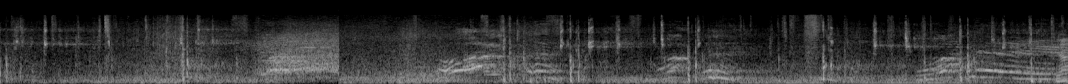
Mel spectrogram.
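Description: Tennis rally: rackets striking the ball and the ball bouncing on a hard court, sharp hits every second or so, with short vocal sounds mixed in between the strokes.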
